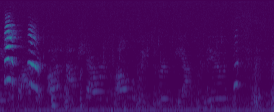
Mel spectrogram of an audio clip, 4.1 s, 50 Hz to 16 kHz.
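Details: Great Dane puppies aged 16 days: two loud shrill squeals open, then softer scattered whines and little rising whimpers from several pups, with a constant low electrical hum in the background.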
